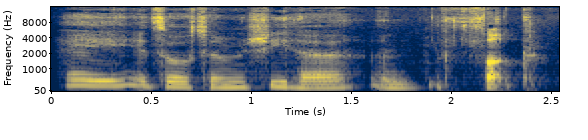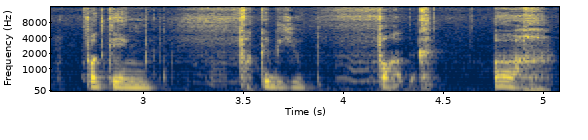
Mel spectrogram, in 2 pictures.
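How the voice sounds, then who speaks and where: A woman's voice: mid-range voice, expressive, slow pace, darkish tone, slightly rough. A woman giving a prepared opinion in a voice message, articulate and wordy with playful drama. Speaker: listener sending voice message.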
